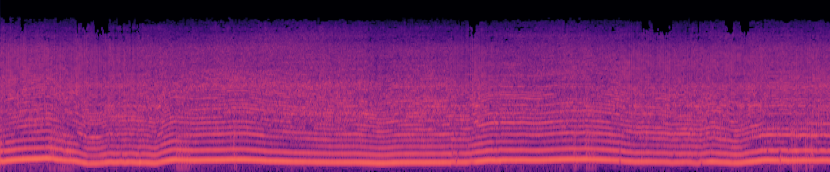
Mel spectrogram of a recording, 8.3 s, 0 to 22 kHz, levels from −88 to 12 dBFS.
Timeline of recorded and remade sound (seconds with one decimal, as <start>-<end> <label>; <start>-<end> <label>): 0.0-1.4 remade; 1.4-4.5 recorded; 4.5-5.0 remade; 5.0-6.2 recorded; 6.2-8.3 remade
